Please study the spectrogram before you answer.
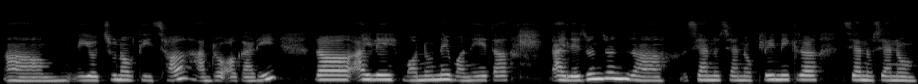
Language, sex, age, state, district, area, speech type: Nepali, female, 30-45, West Bengal, Darjeeling, rural, spontaneous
